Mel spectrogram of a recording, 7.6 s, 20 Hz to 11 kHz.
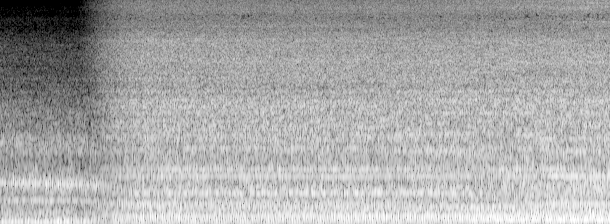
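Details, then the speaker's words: Mercedes W124, recently restarted after sitting six weeks, idling while being moved after fitting refurbished monoblock wheels: steady, even low hum with soft regular beat, no misses, knocks or ticks; runs smooth and healthy. "that engine runs so smooth"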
